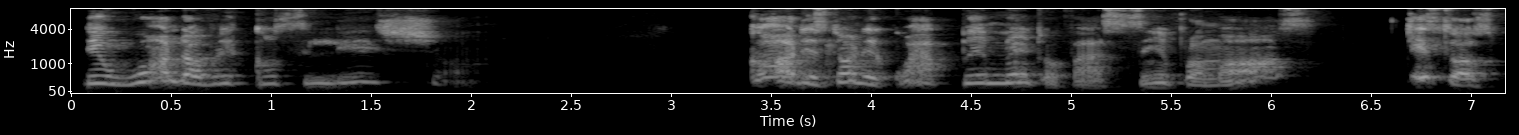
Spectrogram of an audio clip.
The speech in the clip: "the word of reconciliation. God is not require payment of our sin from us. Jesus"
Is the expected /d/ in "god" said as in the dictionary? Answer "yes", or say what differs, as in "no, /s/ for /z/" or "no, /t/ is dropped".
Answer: yes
